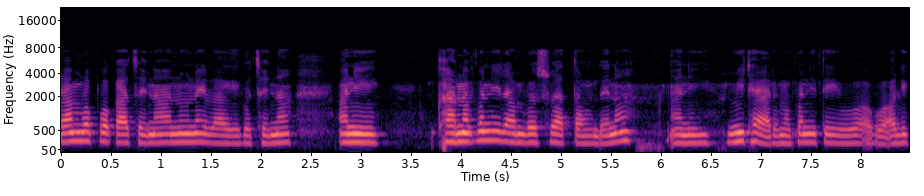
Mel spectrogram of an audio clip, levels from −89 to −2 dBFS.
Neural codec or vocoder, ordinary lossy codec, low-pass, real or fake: none; none; none; real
